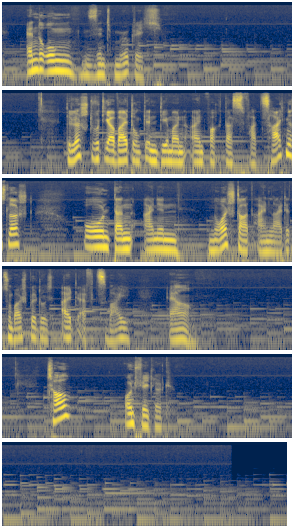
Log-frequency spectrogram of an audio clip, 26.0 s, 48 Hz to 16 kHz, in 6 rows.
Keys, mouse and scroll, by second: 5.8 click, 21.4 click.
